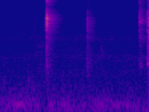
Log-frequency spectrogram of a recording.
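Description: Two short clicks from fingers working at the aluminium pull tab of an energy drink can, the first louder, about half a second apart; the tab has not yet broken the seal.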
